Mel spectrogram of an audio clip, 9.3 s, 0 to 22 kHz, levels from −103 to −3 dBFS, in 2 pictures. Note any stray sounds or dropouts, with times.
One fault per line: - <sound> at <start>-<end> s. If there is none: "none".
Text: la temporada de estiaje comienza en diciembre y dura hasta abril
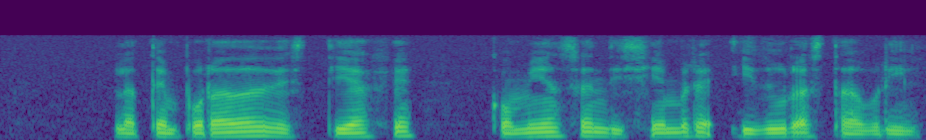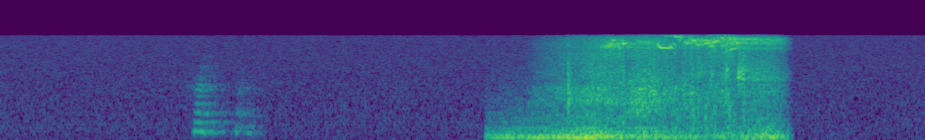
- laugh at 5.6-6.0 s
- squeak at 7.1-8.6 s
